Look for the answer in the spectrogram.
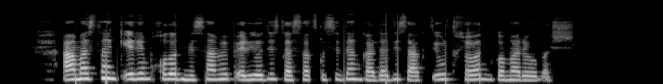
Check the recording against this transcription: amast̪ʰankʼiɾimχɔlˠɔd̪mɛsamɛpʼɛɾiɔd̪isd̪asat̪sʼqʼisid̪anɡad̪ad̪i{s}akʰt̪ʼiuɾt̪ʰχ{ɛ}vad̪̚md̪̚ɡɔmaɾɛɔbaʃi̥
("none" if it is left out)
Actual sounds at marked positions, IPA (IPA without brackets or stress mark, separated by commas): s, ɛ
